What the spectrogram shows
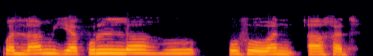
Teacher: कुन्ना नहीं पढ़ेंगे, नून को गायब कर देंगे, नून जो है वो इसी में मर्ज हाँ हो जाएगी, इसी में मिल जी जाएगी।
